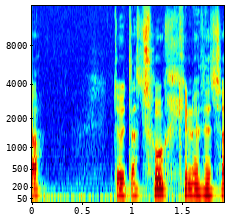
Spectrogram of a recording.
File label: "twll", Welsh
